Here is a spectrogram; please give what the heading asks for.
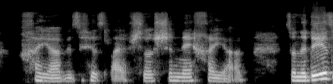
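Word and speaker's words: שני: Shene means years of. Okay, shana is year. Shanim would be years. Shene is years of. Years of. This munach right here tells us the accent on the last syllable.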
